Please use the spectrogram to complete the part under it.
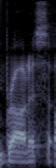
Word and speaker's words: Broaddus: Um, I understand what that's like because people butcher the name Broaddus all the time.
